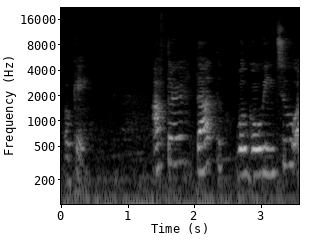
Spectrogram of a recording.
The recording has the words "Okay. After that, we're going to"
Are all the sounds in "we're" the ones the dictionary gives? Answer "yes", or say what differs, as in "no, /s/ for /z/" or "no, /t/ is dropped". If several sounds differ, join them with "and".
no, /l/ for /ɹ/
